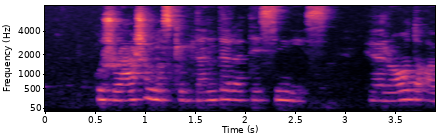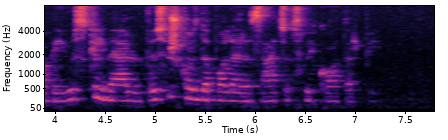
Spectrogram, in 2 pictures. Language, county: Lithuanian, Šiauliai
